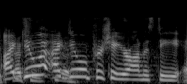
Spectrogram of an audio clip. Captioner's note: laughter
